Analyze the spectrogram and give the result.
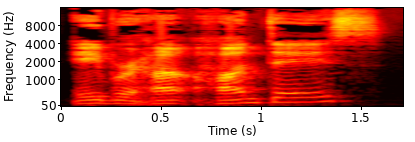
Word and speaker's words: Abrahantes: On the level of awkward, how awkward was it for you to see Alex Abrahane? I can't even pronunciate his last name. Abrahantes? Yeah, there we go.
